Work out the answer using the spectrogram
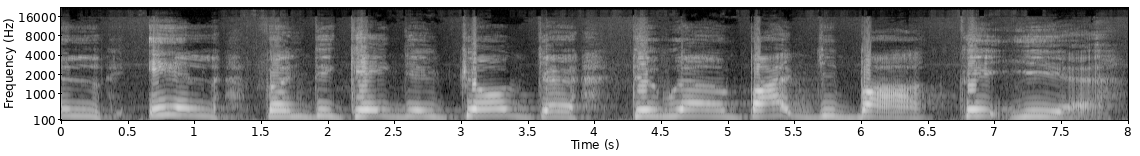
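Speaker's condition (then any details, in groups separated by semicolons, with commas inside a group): Cerebral palsy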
